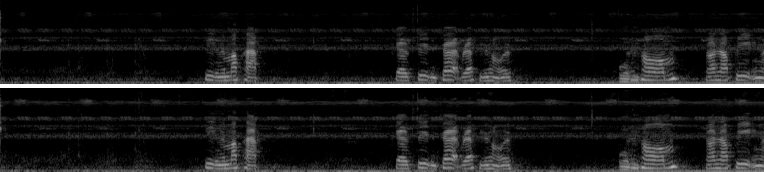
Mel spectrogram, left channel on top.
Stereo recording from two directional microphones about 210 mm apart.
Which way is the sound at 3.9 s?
Centre (ahead or behind).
